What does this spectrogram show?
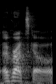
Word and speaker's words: Aggretsuko: what about a gretzko oh that's how you pronounce it aggretsuko okay i don't know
